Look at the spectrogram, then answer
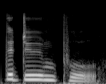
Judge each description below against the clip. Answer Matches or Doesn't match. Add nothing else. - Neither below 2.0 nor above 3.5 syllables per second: Matches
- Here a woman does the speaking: Matches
